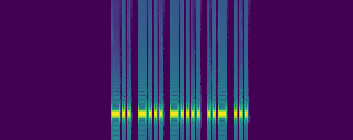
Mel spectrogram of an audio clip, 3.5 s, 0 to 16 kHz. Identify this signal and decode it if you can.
Morse code, heard as a keyed tone, about 42 wpm, 700 Hz. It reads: DB6US
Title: Five Challenging Letter-Number Combinations 45wpm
